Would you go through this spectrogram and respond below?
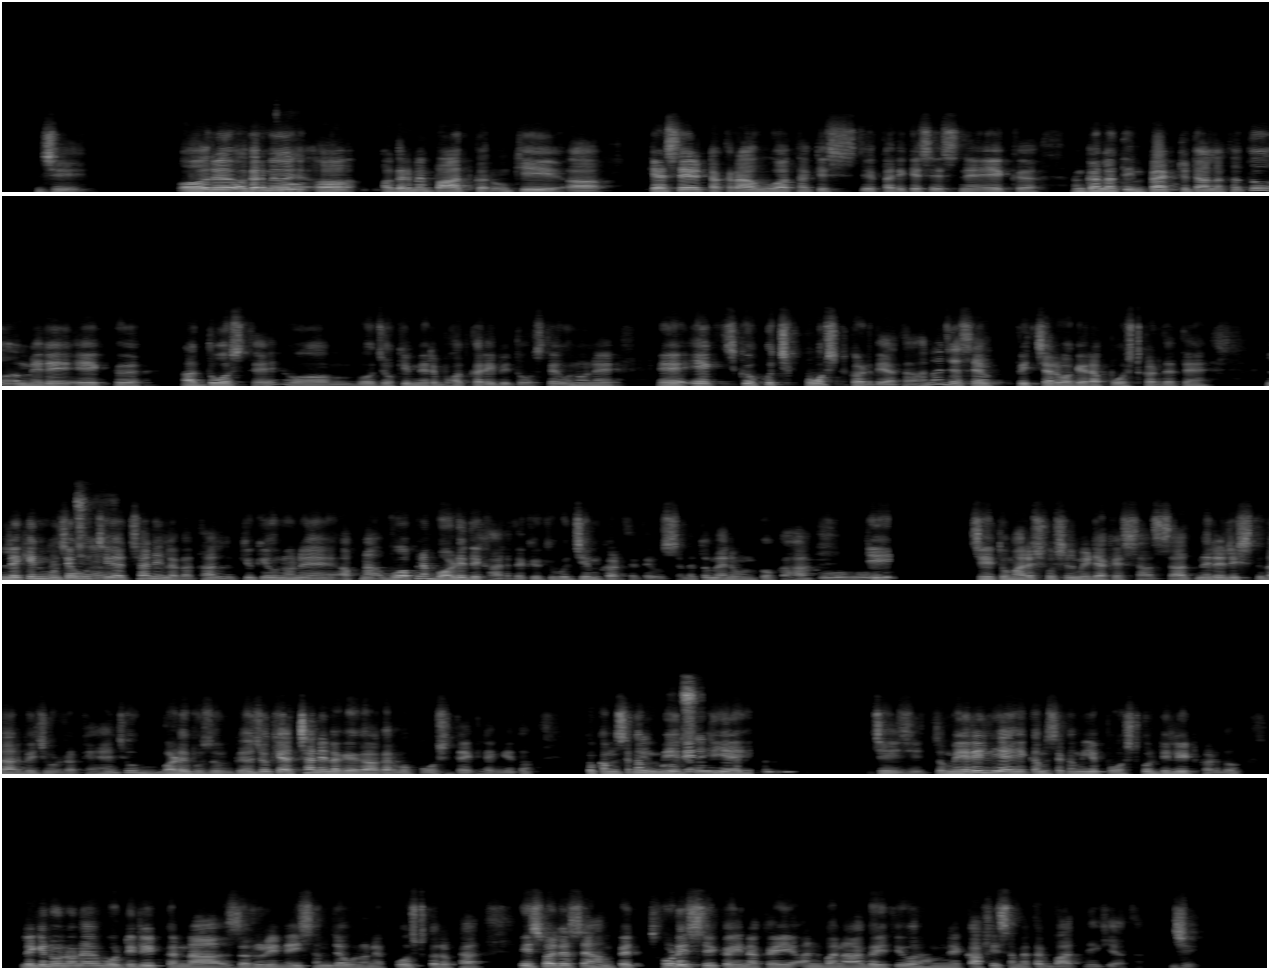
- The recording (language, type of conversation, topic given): Hindi, podcast, सोशल मीडिया ने रिश्तों पर क्या असर डाला है, आपके हिसाब से?
- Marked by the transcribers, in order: unintelligible speech; in English: "इम्पैक्ट"; in English: "पोस्ट"; in English: "पिक्चर"; in English: "पोस्ट"; in English: "बॉडी"; "ये" said as "जे"; in English: "सोशल मीडिया"; in English: "पोस्ट"; other background noise; in English: "पोस्ट"; in English: "डिलीट"; in English: "डिलीट"; in English: "पोस्ट"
